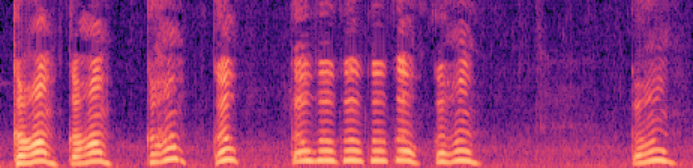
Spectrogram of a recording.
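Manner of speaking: rapid loud high go home; loud command. Real, not acted. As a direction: shout go home over and over. Urging dog home repeatedly.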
